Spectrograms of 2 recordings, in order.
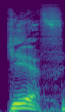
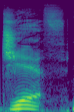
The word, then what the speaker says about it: GIF: It's pronounced GIF, not JIF, No Fear.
